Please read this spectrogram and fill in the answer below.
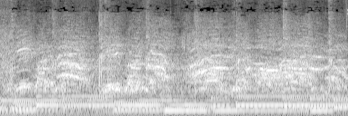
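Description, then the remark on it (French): A crowd of schoolgirls in Iran, mostly without veils, shouting in protest against the veil and the regime as they push a representative of the Ministry of Education toward the exit: loud, overlapping high-pitched voices chanting and yelling together continuously, with a steady sustained drone underneath throughout. “En Iran, ces collégiennes, pour la plupart sans voile, poussent vers la sortie ce représentant du ministère de l'Éducation.”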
